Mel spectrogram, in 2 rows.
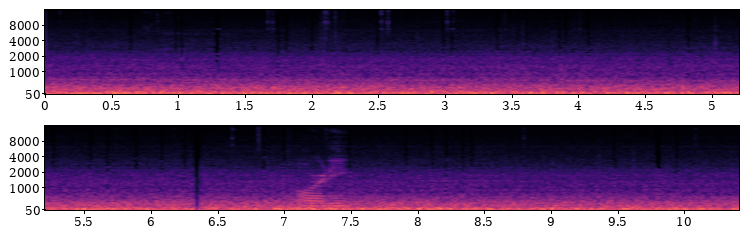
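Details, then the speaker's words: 2011 Nissan Rogue after wheel hub replacement, coasting down to about 30 mph: steady low road rumble with no hum, growl or whine and no vibration; bearing noise fixed. "I do not feel any vibration in the pedal or in the steering wheel. I don't really hear a hum or a sound like I'm in a jet plane or a buzz."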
